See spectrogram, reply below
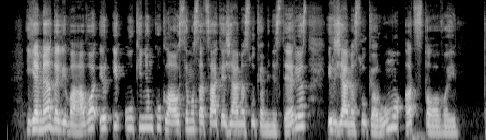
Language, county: Lithuanian, Alytus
